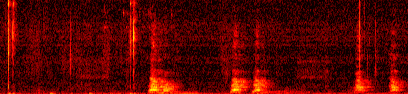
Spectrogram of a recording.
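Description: A dog barks a few times, sharp and fairly close, over a steady low hum with scattered clicking like keyboard or mouse taps.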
